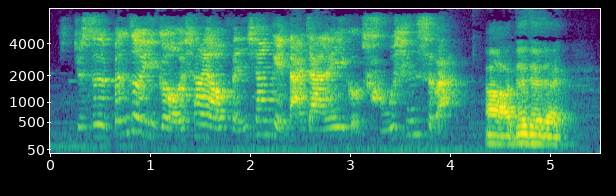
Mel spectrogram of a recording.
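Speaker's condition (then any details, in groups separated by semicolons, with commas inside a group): No condition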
